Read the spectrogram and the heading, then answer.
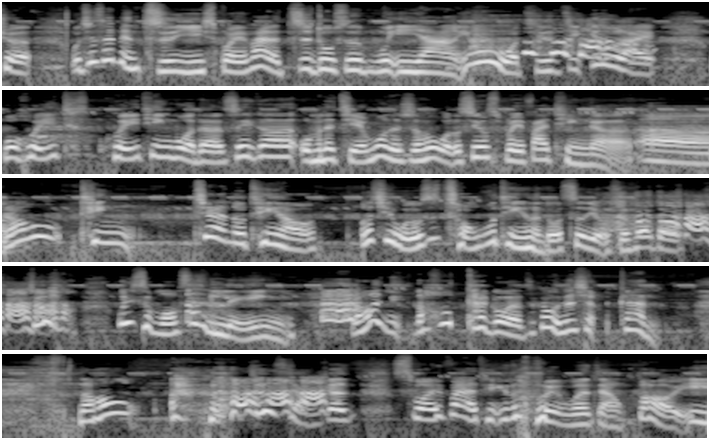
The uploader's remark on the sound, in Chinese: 那天的野外录音。我们在去露营的行程里，就在帐篷外面，架起麦克风就这么录音了。大家有没有听到很疗愈的大自然背景音呢。很好听的大自然ASMR就是我们这一集的背景音乐。非常的舒服，在野外徐徐凉风，还有满天的星空底下录音，真的是很特别的一个经历。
